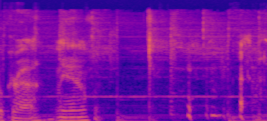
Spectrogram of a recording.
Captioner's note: laughs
